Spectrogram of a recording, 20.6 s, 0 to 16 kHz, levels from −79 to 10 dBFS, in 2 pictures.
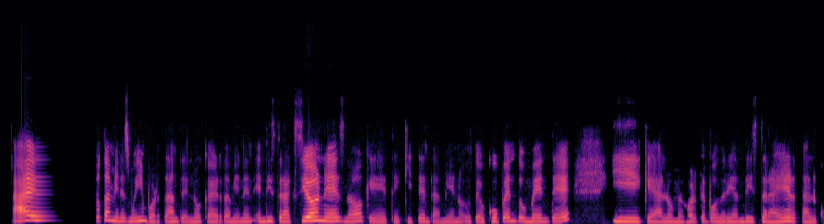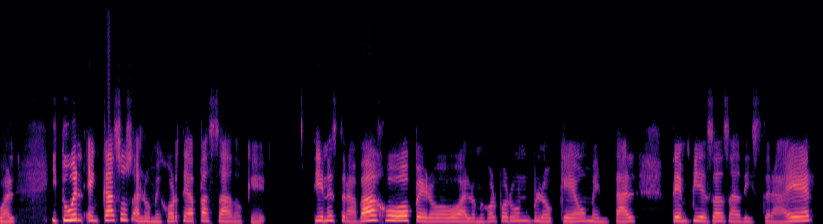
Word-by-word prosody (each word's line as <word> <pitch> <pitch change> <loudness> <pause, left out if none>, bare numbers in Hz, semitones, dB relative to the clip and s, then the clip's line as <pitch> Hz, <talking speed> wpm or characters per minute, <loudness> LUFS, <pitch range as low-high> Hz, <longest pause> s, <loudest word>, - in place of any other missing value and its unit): Ah, 325 - +8 0.8
eso 270 - -6
también 270 -3 0
es 255 - -4
muy 250 +1 -2
importante, 235 -3 -4
no 220 +2 -7
caer 220 -1 -6
también 220 0 -6
en 230 0 -6
en 240 - -4
distracciones, 265 +2 +4
¿no?, 250 +3 -2
que 220 -4 -7
te 215 - -11
quiten 225 +3 -8
también, 210 -1 -9
o 220 - -11
te - - -6
ocupen 255 +3 -3
tu 250 -1 -3
mente 235 - -1 0.5
y 245 -2 +1
que 235 - -5
a - - -4
lo 220 0 -5
mejor 220 +2 -6
te 250 +1 -7
podrían 220 -1 -5
distraer 245 +1 -2
tal 220 -3 -6
cual. 235 +1 -3 0.4
Y 295 -4 -2
tú, 325 +6 +7
en 365 -1 +7
en 290 - +2
casos 335 +4 +4
a 270 - +2
lo 260 0 -3
mejor 240 +4 -3
te 290 0 -3
ha 275 0 +3
pasado 250 -6 -1
que 225 +2 -9 0.6
tienes 295 +1 0
trabajo, 315 +5 +6
pero, 255 -2 0
a 245 -1 +1
lo 240 +1 -5
mejor 245 +3 -7
por 280 0 -4
un 280 -1 -5
bloqueo 255 +1 -3
mental 245 +1 -3 0.4
te 280 - +4
empiezas 275 0 -2
a 250 -2 -3
distraer, 240 +6 0
250 Hz, 170 wpm, -21 LUFS, 230-275 Hz, 0.8 s, Ah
